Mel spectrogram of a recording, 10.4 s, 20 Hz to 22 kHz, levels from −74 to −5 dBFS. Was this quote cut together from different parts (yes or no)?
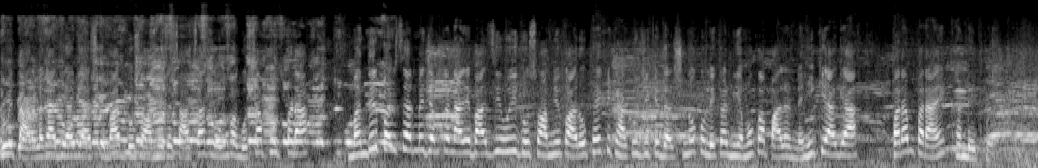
yes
